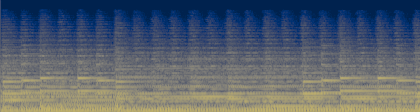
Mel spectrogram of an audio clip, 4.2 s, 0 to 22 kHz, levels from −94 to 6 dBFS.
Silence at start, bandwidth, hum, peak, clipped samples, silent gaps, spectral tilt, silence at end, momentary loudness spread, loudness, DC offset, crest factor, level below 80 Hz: 0 s; 10 kHz; none; -8 dBFS; under 0.1%; none; -7.5 dB/octave; 0 s; 3 LU; -22 LUFS; under 0.1%; 12 dB; -24 dBFS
